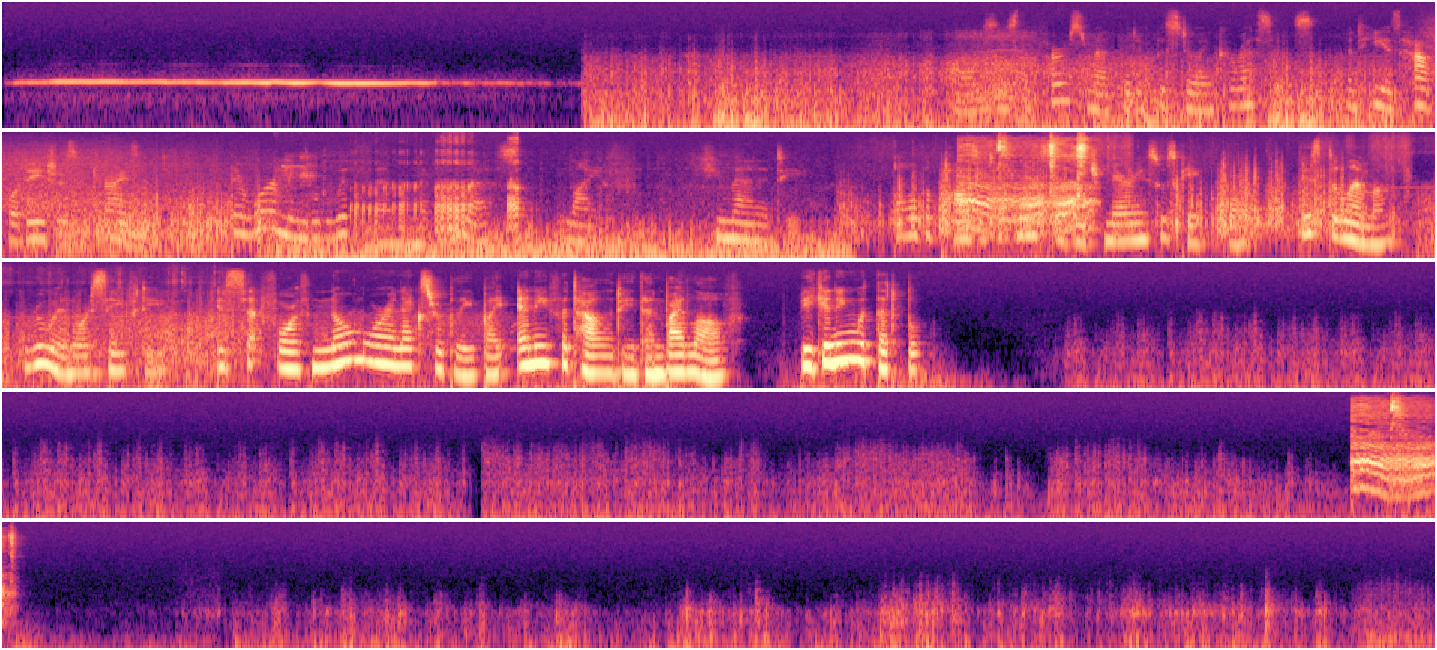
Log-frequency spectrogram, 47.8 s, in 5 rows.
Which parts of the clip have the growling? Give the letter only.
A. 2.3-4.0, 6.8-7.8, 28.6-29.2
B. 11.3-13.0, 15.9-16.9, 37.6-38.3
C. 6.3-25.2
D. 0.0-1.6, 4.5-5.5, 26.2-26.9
B.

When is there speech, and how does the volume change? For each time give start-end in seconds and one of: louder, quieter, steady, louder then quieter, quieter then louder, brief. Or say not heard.
6.3-25.2 louder.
